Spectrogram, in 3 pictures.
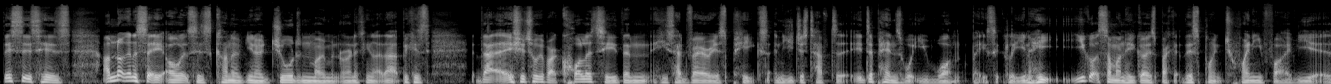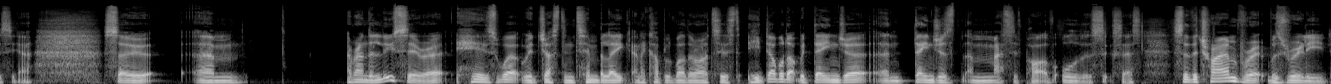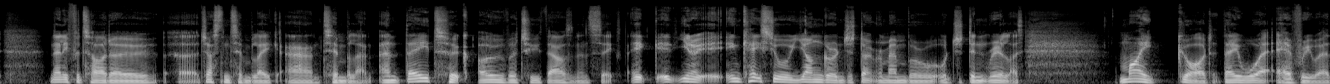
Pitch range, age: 85-105 Hz, 20-39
